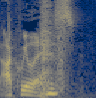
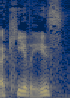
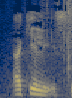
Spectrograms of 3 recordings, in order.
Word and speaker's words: Achilles: I was saying Aquiles, which I know doesn't make any sense. Like, that's definitely not how it's pronounced, but it's going to take me a second to get to Achilles.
